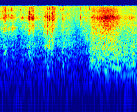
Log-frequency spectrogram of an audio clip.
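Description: Faint rustling and light handling of an aspidistra leaf strip being twisted into a curl, with a soft, louder rustle in the last half-second.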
